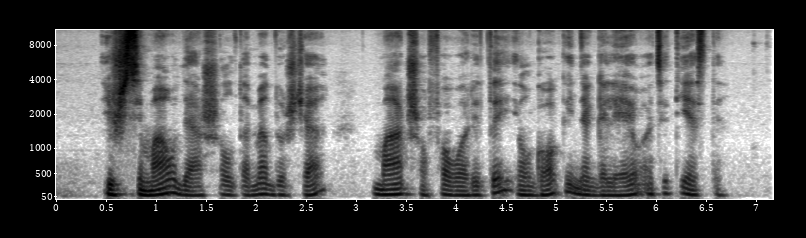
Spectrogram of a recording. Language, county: Lithuanian, Alytus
